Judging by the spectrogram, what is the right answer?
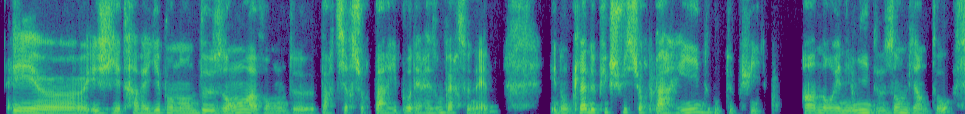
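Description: Her voice has a dark, mellow tone, and this woman talks at a moderate pace with fairly even intonation and a fairly low pitch. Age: 30s. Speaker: psychiatrist. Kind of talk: podcast interview.

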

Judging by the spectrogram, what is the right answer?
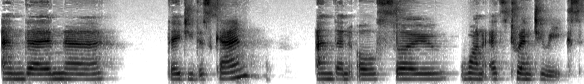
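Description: A woman talks at a very slow pace with long, frequent pauses. Her pitch is medium and her intonation fairly even. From Czech Republic. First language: Czech. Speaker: hypnobirthing teacher. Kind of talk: casual interview, personal birth story.

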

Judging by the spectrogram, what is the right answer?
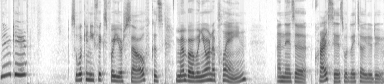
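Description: An English-accented woman at a medium pitch, lively intonation, moderate pace, very clean recording with a silent background. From England. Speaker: actress and podcaster. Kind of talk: casual chat.

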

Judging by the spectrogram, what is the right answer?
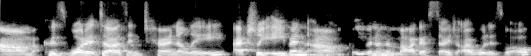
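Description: Speaking in an Australian accent, a woman has a medium pitch and ordinary pitch variation. She talks at a moderate pace with hardly any pauses. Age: 30s. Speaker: beauty therapist. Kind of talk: casual chat.

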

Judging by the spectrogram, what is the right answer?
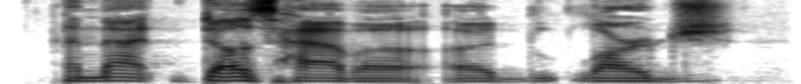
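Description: With a normal speaking voice, a man talks at a fairly low pitch and fairly even intonation. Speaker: podcast co-host. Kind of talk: casual chat.

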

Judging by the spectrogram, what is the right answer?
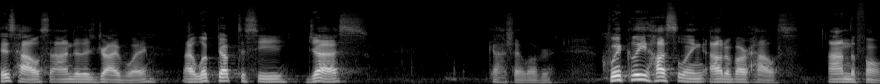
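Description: A man talks at a moderate pace and medium pitch, his intonation lively. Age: 20s. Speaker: pastor. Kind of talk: sermon. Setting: church. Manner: casual, with many filler words.

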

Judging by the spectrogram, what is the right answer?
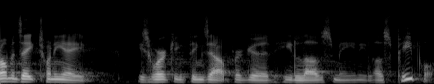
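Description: The speaker has an unremarkable speaking voice. The pitch varies in an ordinary way. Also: man. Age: 50s. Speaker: pastor. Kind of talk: sermon.

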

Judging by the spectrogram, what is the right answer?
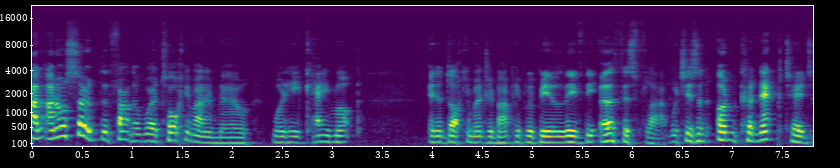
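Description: In a British accent, a man with a fairly high pitch talks at a fairly quick pace with ordinary pitch variation. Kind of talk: casual chat.

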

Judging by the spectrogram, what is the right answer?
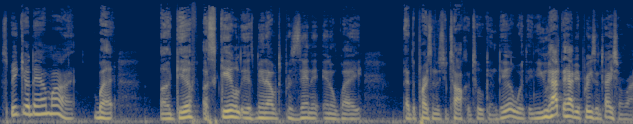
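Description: On a very clean recording with a silent background, a man speaks with an American accent at a medium pitch. His voice is somewhat breathy, with ordinary pitch variation and big swings in loudness. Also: moderate pace. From US, urban neighborhood. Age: 30s. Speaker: comedian and youth worker. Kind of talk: casual chat.

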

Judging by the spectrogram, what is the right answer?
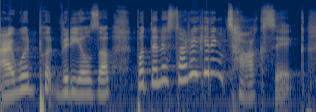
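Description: A woman is speaking. She has a New York accent. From New York, Queens. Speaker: hairstylist. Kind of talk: casual chat.

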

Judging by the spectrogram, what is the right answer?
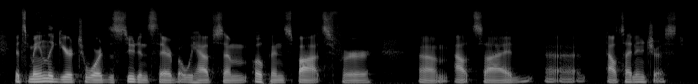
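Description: A plain, everyday voice from a man, fairly low in pitch with ordinary pitch variation at a moderate pace, dry and close with no echo, on a very clean recording over a silent background. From Montreal, Canada. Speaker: Steadicam operator and cinematographer. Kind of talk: casual interview.

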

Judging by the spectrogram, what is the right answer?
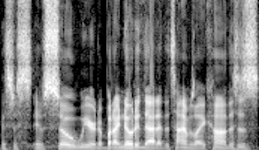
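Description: This man has a plain, everyday voice with an American accent. He talks at a fairly quick pace with fairly even intonation. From North Carolina, US South. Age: 40s. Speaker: actor and comedian. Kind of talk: casual chat.

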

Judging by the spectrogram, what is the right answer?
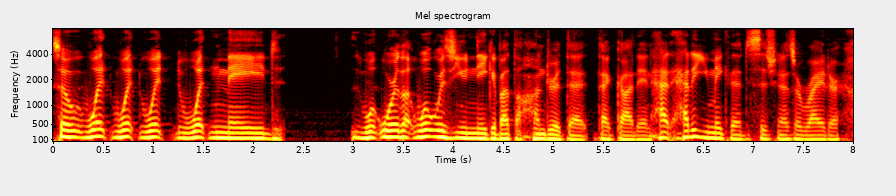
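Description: Speaking at a moderate pace with ordinary pitch variation, a man has a plain, everyday voice that sits fairly high in pitch. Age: 50s. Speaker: radio host and HIV doctor. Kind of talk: casual interview; station announcement.

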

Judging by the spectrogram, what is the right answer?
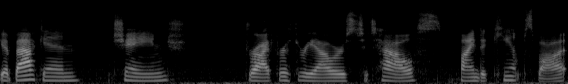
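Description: A loud woman with a fairly low pitch and a bright, sharp tone speaks at a very slow pace in a monotone, flat intonation. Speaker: host's wife, guest. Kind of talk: casual chat. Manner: loud, spikes in volume.

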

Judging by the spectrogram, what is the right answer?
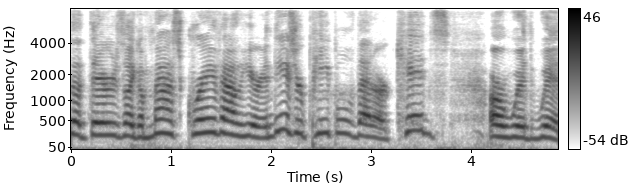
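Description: A man with a New England accent and a high pitch speaks at a moderate pace. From Vermont. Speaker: podcast co-host. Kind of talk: casual podcast chat, episode recap.

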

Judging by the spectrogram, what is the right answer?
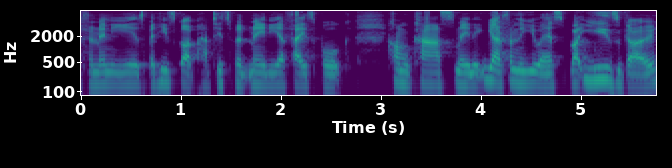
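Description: Dry and close with no echo, on a very clean recording with a silent background, a woman with an Australian accent speaks at a fairly quick pace in a very deep, low pitch with a bright, sharp tone and monotone, flat intonation. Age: 50s. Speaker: startup founder. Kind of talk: interview.

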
